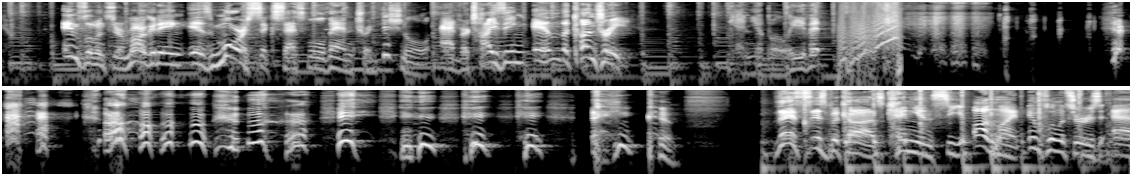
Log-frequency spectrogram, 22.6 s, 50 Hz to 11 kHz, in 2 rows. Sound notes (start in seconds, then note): 8.8 laughs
